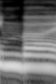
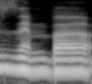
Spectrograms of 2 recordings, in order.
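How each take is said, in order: First: The name begins with an S sound. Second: The name begins with a Z sound. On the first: Another way some people say the name. "Simba is another way" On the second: The way the family says the name. "think of Simba from The Lion King and just add a Z"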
